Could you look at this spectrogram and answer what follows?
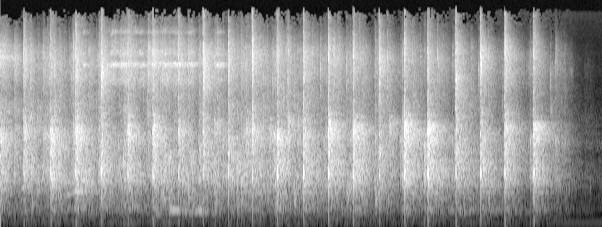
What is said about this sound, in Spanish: Dele un aplauso a Dios.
